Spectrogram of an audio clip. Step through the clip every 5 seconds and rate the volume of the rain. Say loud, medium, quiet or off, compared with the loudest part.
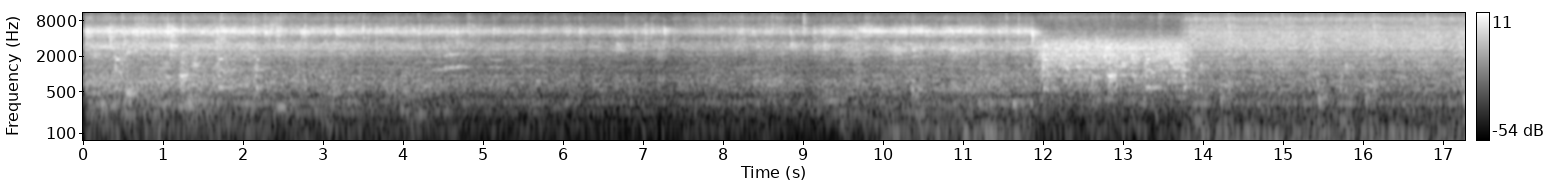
loud, medium, loud, loud.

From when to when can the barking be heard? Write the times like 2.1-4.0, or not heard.
0.3-2.2, 11.9-13.8.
